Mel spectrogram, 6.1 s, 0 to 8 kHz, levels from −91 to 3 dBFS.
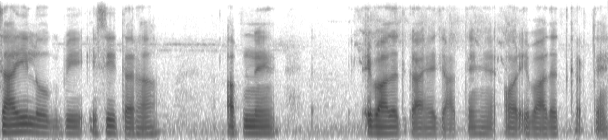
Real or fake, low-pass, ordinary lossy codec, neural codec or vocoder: real; 7.2 kHz; Opus, 16 kbps; none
